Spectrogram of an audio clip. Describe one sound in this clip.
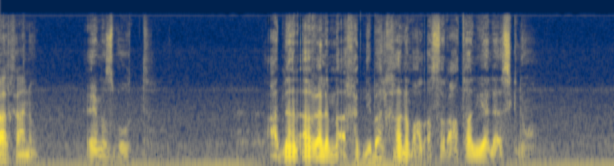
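A second man answers in a low, serious voice, close by.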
